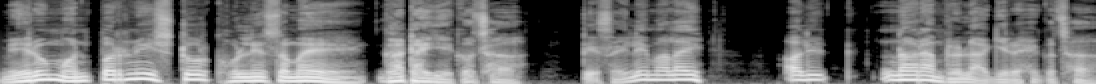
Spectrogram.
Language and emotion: Nepali, sad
